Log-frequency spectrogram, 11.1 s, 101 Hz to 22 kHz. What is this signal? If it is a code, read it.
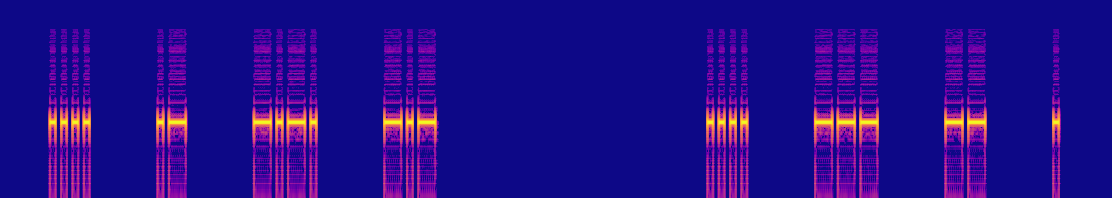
Morse code, heard as a keyed tone, about 21 wpm, spaced as for 10 wpm, 800 Hz. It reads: HACK HOME
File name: Spaced Alphas / Spaced Alphas mp3s / Hs sp @20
